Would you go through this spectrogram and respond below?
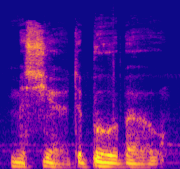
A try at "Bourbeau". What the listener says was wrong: The emphasis falls on the last syllable. Bourbeau?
